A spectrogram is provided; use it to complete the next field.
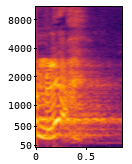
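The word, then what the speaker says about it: מלך: Y la pronunciación era Melech.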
